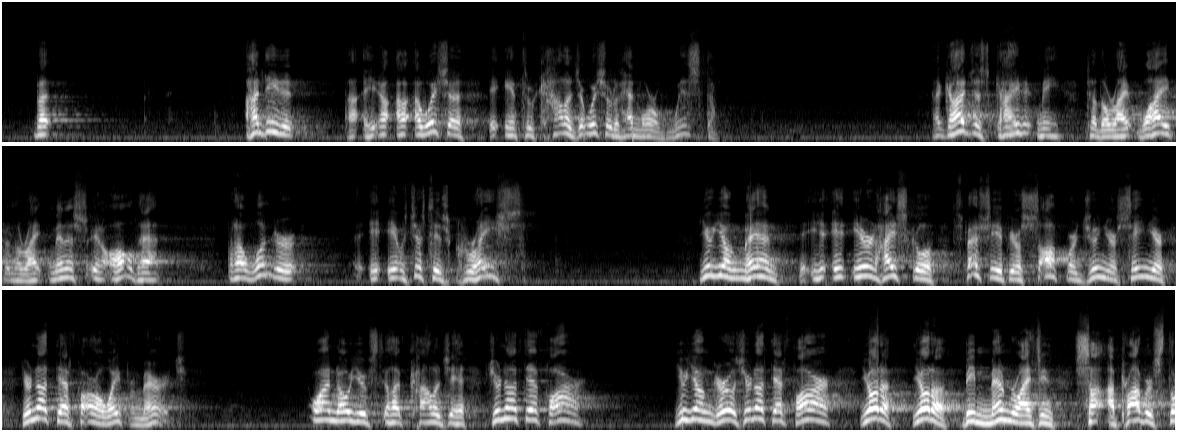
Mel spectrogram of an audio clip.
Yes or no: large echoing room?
yes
